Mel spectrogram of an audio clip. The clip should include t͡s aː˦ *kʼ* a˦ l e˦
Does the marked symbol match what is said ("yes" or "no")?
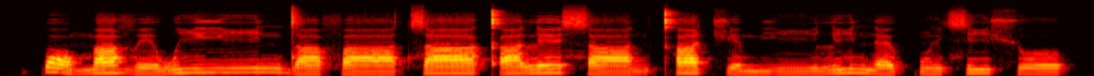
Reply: yes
